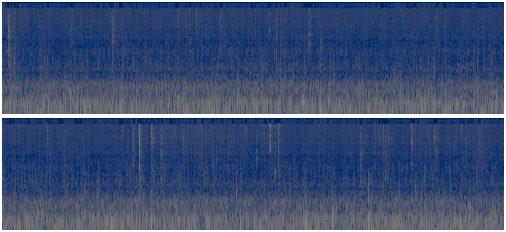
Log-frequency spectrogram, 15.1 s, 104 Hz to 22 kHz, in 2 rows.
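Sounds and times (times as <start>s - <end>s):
wood fire crackling and popping: 0.0s - 15.0s.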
